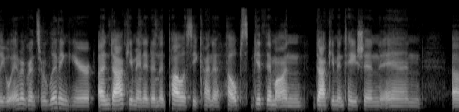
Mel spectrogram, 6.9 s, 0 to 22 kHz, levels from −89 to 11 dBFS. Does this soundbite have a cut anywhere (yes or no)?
yes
